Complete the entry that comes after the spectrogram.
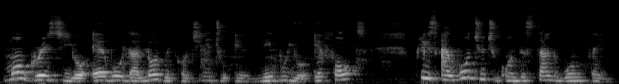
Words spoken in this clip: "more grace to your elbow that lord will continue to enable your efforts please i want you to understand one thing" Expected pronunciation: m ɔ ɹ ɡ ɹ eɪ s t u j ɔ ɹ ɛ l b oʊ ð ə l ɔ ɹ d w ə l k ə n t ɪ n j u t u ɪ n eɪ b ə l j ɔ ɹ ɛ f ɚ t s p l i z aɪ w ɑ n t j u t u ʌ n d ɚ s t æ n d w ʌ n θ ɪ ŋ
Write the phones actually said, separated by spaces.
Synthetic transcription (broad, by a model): m ɔ ɡ ɹ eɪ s t u j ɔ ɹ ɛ b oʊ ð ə l ɔ d w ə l k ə n t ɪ n j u t u ɪ n eɪ b ə l j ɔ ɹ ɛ f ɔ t p l i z aɪ w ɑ n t j u t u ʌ n d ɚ s t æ n d w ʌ n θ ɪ ŋ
